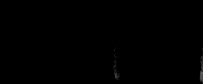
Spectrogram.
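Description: Near silence, with one faint click a little after a second in.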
